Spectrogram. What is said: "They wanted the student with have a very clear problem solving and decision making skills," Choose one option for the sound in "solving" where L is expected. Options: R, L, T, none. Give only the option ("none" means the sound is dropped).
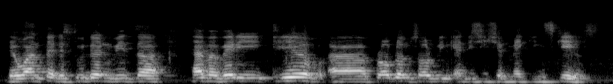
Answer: L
